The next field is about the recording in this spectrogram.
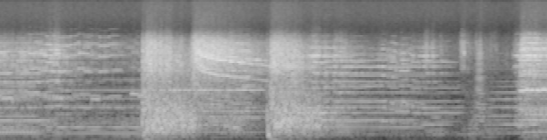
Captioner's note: orchestral music continues; guns shooting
